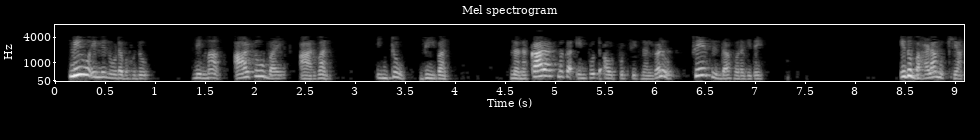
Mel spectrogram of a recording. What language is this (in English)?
Kannada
